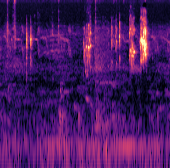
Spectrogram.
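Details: Australian parrots in a breeding colony giving short, bright, high chirps and squeaky notes in scattered bursts, loudest and densest toward the end, over a low background hum.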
